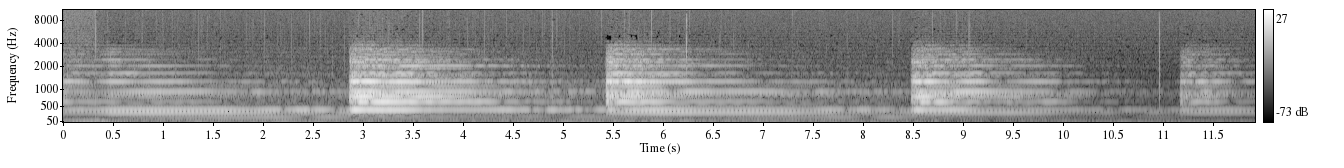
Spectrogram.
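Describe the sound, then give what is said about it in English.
A church bell tolls slowly and solemnly, about five heavy strikes roughly three seconds apart, each ringing out and fading under a steady low hum, with no voices. “Yet we'll never hear our own funeral bell.”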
